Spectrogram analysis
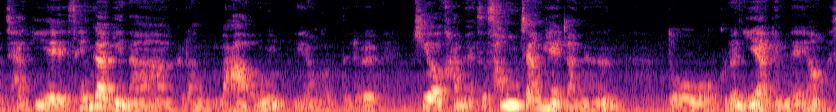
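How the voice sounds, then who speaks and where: A middle-aged woman, a school principal and picture book author, answering interview questions calmly and thoughtfully, with many pauses and fillers. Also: extremely low pitch. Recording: echoey room with faint noise.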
